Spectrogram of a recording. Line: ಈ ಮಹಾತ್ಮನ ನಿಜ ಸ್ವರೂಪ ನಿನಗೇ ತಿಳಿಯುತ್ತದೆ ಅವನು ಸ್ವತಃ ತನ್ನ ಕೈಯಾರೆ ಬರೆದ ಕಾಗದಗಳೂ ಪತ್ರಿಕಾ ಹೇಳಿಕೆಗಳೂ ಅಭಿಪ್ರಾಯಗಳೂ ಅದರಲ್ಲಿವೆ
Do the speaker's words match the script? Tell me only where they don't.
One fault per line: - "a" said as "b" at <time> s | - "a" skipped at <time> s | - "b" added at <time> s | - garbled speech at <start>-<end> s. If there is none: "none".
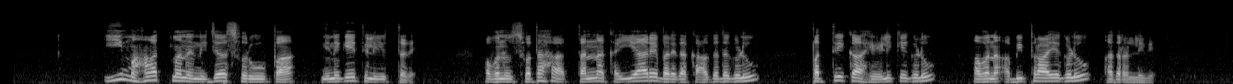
- "ಅವನ" added at 9.7 s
